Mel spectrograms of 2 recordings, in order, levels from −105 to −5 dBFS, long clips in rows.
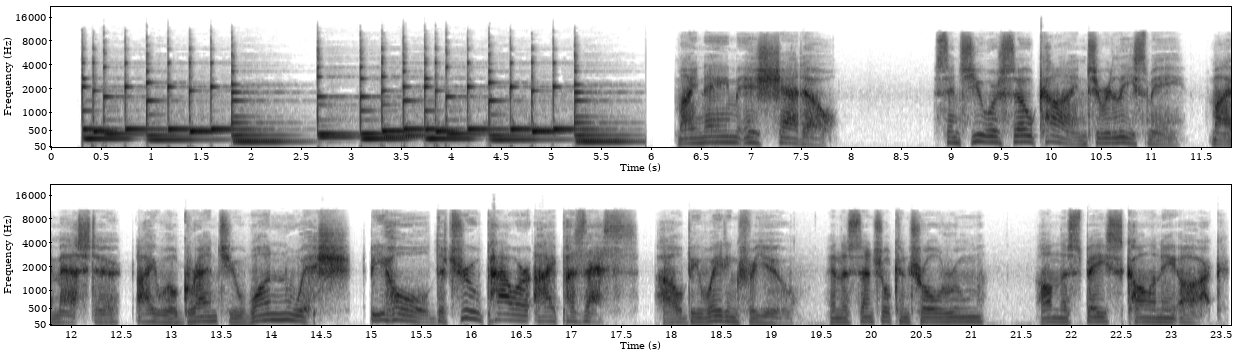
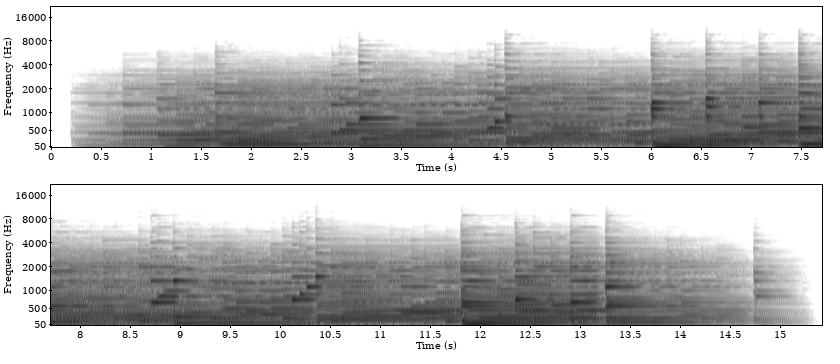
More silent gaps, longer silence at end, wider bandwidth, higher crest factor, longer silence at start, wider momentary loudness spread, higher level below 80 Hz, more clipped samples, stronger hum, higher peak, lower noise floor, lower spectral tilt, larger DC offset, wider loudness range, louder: first, 6.02-6.21 s vs none; second, 0.05 s vs 0.5 s; first, 11 kHz vs 6.4 kHz; about the same, 20 dB vs 16 dB; second, 0.3 s vs 0.55 s; about the same, 11 LU vs 10 LU; second, -66 dBFS vs -38 dBFS; neither; neither; first, 0 dBFS vs -12 dBFS; first, -77 dBFS vs -58 dBFS; second, -3.5 dB/octave vs -9.5 dB/octave; neither; about the same, 5 LU vs 3 LU; first, -20 LUFS vs -28 LUFS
